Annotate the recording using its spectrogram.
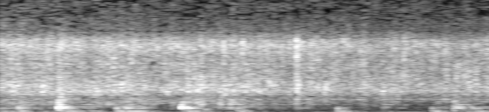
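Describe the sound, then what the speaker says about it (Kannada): Onion and tomato frying in a pan give a soft, constant sizzle with quiet rhythmic scraping as the mixture is stirred every fraction of a second, close and low in level. "ಈರುಳ್ಳಿ, ಟೊಮೊಟೊ ಇದನ್ನೆಲ್ಲ ಒಂದು ಸ್ವಲ್ಪ ಕೆಂಪಗಾಗಂಗೆ ಹುರಿಬೇಕ್ರಿ."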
